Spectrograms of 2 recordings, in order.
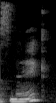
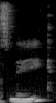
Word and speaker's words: snack: Hati-hati eat a snack, jangan membacanya eat a snake karena nanti menjadi makan ular.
